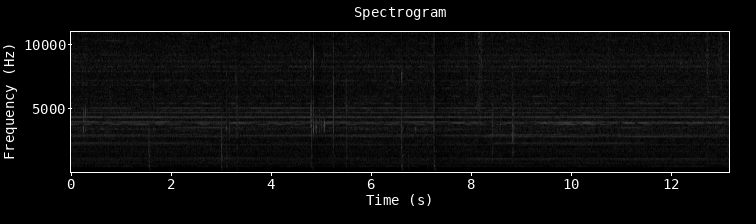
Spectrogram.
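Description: Steady hum from the powered-up CNC mill, with scattered small clicks and knocks as D-cell batteries are pulled from and pressed into the battery holder. The machine is kept running during the swap so its parameters are not lost.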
